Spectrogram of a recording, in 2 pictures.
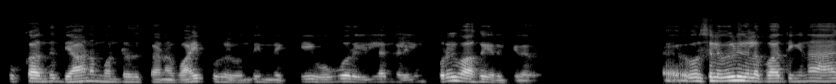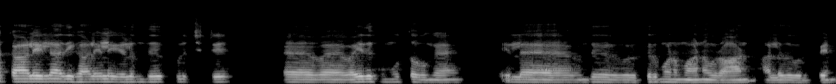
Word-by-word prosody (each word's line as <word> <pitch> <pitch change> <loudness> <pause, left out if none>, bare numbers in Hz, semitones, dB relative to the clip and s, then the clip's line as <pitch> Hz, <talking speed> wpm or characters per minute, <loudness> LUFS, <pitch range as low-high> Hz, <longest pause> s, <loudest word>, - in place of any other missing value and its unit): உக்கார்ந்து 140 +1 +4
தியானம் 140 +3 +3
பண்றதுக்கான 115 -2 -4
வாய்ப்புகள் 120 -3 0
வந்து 105 +5 -10
இன்னைக்கு 105 +3 -9 0.2
ஒவ்வொரு 130 +1 +3
இல்லங்களிலும் 125 +1 -8
குறைவாக 150 -8 +5 0.2
இருக்கிறது. 95 - -8 1.3
அ - - -3 0.2
ஒரு 165 0 +5
சில 170 -2 +7
வீடுகள்ல 175 -3 +9
பாத்தீங்கன்னா, 145 +1 +1 0.3
காலையில 135 0 +3
அதிகாலையில 125 0 0
எழுந்து 125 0 -4 0.2
குளிச்சுட்டு, 425 -6 -9 0.8
அ - - -2 0.2
வ - - -3 0.3
வயதுக்கு 125 +1 0
மூத்தவுங்க, 110 -2 -6 0.7
இல்ல 115 0 -5 0.6
வந்து 110 +2 -8 0.3
ஒரு 105 -1 -4
திருமணமான 115 -2 -4
ஒரு 105 0 -4
ஆண் 105 +1 -3 0.2
அல்லது 105 +1 -3
ஒரு 95 - -12
பெண் 105 +1 -3
125 Hz, 115 wpm, -23 LUFS, 110-140 Hz, 1.3 s, வீடுகள்ல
